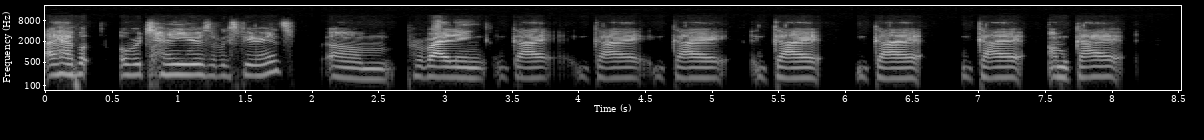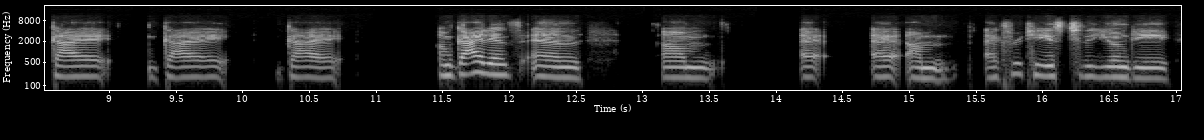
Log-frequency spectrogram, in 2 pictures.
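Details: Adult woman who states she stutters and that it is heard throughout her presentation; stuttering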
